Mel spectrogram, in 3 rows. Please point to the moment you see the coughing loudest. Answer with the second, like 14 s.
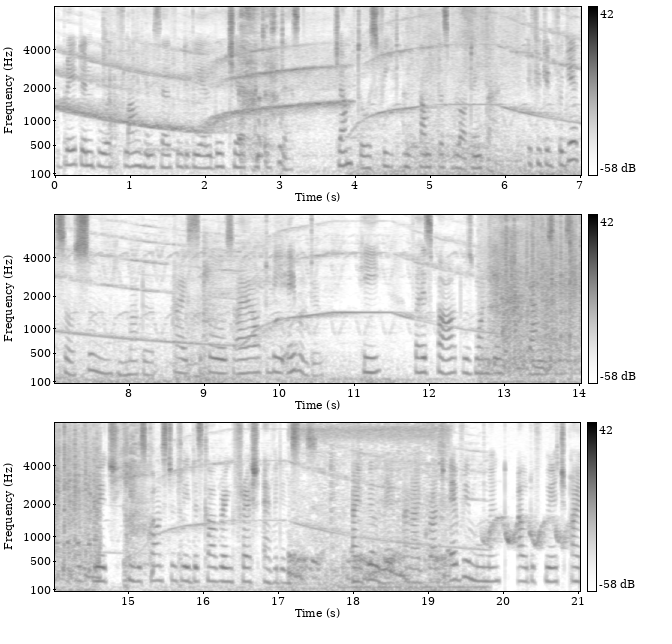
3 s.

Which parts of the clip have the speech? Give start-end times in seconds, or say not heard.
0.0-20.9.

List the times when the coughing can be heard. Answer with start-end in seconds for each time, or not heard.
2.4-3.2, 8.6-9.2, 14.9-15.8.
